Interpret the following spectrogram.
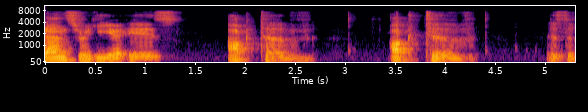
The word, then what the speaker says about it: OCTAVE: Octave is the pronunciation.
